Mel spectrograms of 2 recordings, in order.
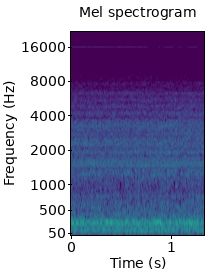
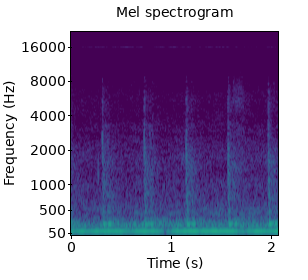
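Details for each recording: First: Vevor 8KW diesel heater (2025 model), warmed up on power setting 10, heat source about 330–340°, exhaust 350°: a steady even hum and low drone. The pump knocking heard when cold is now inaudible; normal running. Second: Vevor 8KW diesel heater (2025 model), cold startup: light regular ticks about twice a second over a steady fan hum as the fuel pump starts pulsing.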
